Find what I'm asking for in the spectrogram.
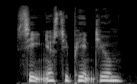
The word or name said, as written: seniorstipendium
